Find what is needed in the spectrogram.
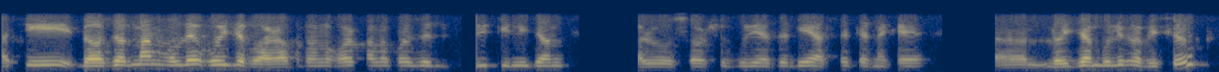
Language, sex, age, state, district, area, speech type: Assamese, male, 60+, Assam, Udalguri, rural, conversation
